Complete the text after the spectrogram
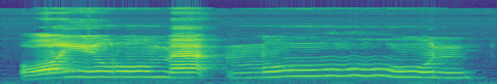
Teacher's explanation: غین اور را دونوں کو موٹا پڑھیں گے۔ میم کو حمزے کے ساتھ ملا کر حمزہ پر جھٹکا دیں گے، میم کو واو کے ساتھ ملا کر واو کو ایک الف کی مقدار کھینچیں گے۔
